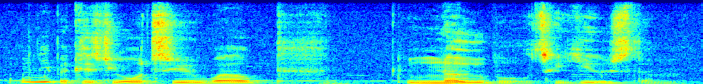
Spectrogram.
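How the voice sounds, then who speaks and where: A man's voice: fairly low pitch, sing-song, a little slow, mellow, a little hiss or hum, voice pushed up. A man voicing a severe, impatient older woman professor in a children's storybook, prim and clipped. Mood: exasperated, admiring.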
